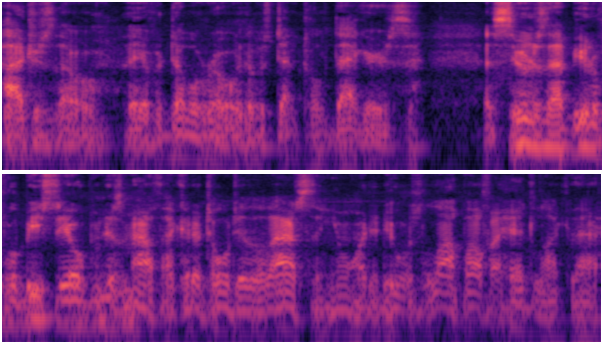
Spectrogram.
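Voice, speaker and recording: A put-on character voice, raspy and fairly quick. Its pitch swings very widely. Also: man, very deep, low pitch for a man. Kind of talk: sports color commentary. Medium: audio drama. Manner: boastful, folksy.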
